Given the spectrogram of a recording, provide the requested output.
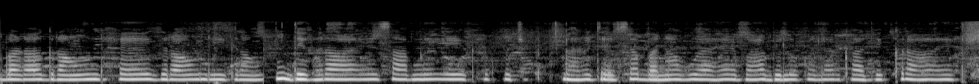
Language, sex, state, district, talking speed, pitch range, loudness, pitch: Hindi, female, Bihar, Jamui, 145 wpm, 220-235 Hz, -17 LUFS, 225 Hz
